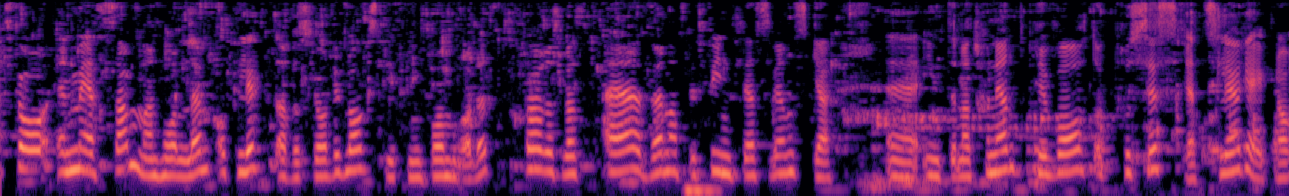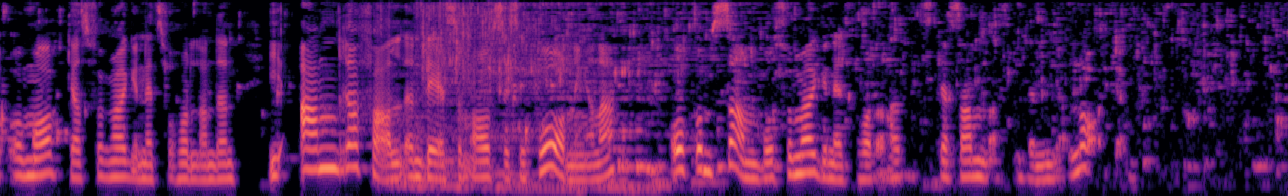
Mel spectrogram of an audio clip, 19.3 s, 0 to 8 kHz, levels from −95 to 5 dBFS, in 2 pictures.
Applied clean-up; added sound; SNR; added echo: classical method Wiener filter.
